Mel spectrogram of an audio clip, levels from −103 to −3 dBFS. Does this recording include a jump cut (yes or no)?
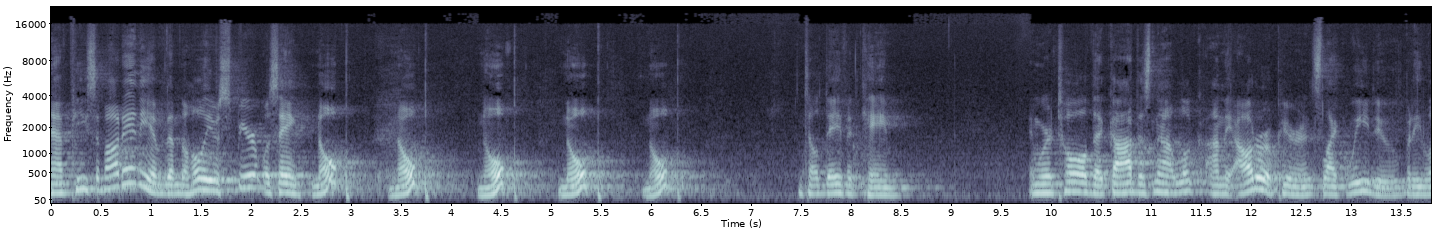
no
